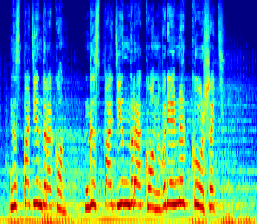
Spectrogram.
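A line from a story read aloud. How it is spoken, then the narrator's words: Shouted. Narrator (Russian): Крикнула Ростелина дракону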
